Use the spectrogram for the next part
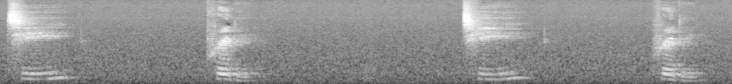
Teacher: this first syllable is stronger this second half is weaker it's not stressed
